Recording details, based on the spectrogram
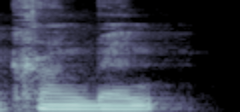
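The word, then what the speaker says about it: Khruangbin: The song is Texas Sun by Krungbin.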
